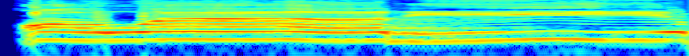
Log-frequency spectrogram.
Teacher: sebut ra tadi dibaca Dua harakat hukumnya mad asli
